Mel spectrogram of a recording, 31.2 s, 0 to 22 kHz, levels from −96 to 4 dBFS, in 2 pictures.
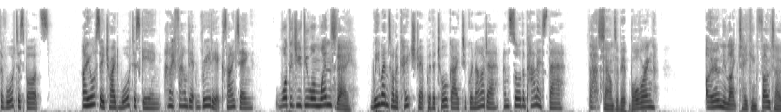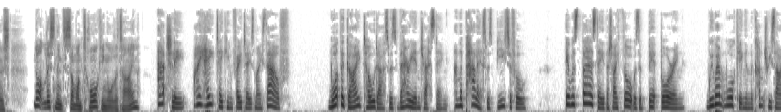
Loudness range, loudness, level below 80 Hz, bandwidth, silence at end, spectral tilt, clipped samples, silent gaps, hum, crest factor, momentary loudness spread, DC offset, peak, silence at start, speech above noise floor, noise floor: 3 LU; -23 LUFS; -46 dBFS; 15.5 kHz; 0 s; -5 dB/octave; under 0.1%; none; none; 20 dB; 9 LU; under 0.1%; -4 dBFS; 0 s; 62 dB; -84 dBFS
